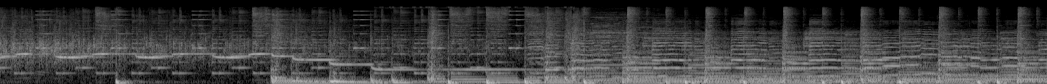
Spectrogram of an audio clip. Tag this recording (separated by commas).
Swing music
